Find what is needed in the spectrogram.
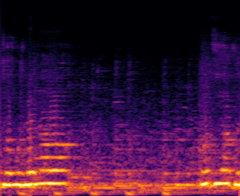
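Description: Live band music with a male singer through a microphone and PA: he holds one long note for most of the first second, then the drums carry on alone with a steady beat of about three strokes a second.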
